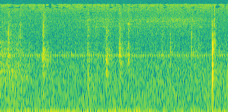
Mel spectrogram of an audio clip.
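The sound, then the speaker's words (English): Faint keystrokes on a computer keyboard as a search term is typed, a few quick, light clicks spread unevenly over a quiet background. “Here, I'm gonna type in Ninja Theory here.”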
